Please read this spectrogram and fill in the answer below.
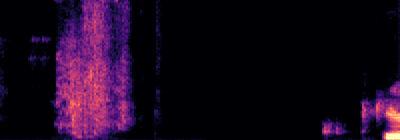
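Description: A single short crunch of paper being handled, lasting about a third of a second.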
